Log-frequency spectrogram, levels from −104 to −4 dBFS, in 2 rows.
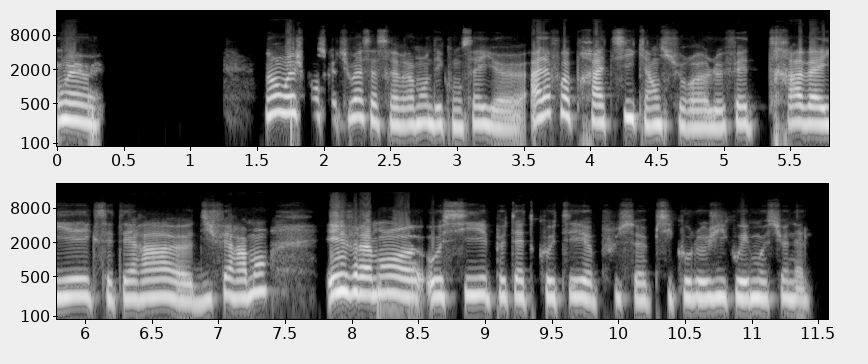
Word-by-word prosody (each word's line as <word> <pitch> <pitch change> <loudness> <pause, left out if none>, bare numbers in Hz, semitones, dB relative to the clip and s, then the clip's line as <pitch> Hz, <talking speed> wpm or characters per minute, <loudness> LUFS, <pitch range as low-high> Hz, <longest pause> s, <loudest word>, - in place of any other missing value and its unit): Ouais, 255 -1 +6
ouais. 215 -2 0 1.2
Non, 340 +2 +4
ouais 340 - +6
je 310 - -8
pense 310 -1 -12
que - - -13
tu 270 +2 -7
vois, 295 - +2
ça 255 -3 -2
serait 215 -2 -2
vraiment 215 +2 +1
des 215 - +2
conseils, 210 0 -1
heu, 185 - -3
à 270 - +4
la 320 - +4
fois 335 -2 +1
pratiques 240 +2 0
hein, 210 0 +2
sur 210 -3 -4
le 190 0 0
fait 215 -2 -3
travailler 225 0 +2
et - - 0
cetera, 210 +3 -1
heu, - - -3
différemment 215 +8 0 0.5
et 270 - +7
vraiment 250 -1 +3
heu, 220 -1 +1
aussi 230 +2 0
peut-être 215 +1 -3
côté, 215 +1 -2
heu, 200 - -1
plus, 205 +3 -10
heu, 190 - -2
psychologique 210 +3 -1
ou - - +2
émotionnel. 205 -1 0
220 Hz, 205 wpm, -23 LUFS, 210-240 Hz, 1.2 s, et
